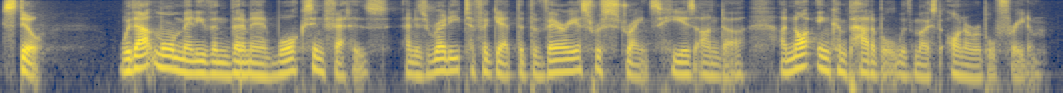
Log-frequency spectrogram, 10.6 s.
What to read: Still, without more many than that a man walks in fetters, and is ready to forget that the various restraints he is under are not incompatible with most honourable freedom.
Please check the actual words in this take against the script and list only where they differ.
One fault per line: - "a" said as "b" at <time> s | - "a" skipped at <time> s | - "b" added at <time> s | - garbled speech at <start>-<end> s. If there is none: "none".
none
